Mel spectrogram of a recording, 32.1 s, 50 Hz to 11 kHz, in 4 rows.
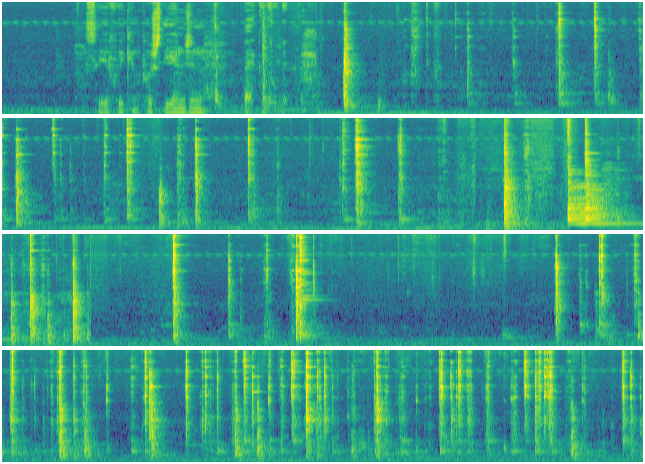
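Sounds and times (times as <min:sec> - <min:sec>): hand tools clinking on metal: 0:02.0 - 0:17.2, 0:18.0 - 0:20.2, 0:22.9 - 0:32.0
loud ringing metal clang: 0:15.1 - 0:17.1.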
